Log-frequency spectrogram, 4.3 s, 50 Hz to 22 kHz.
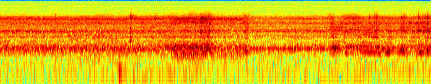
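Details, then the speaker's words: Roberts R900 radio, about 1985, with volume at full giving only thin hiss and a faint station; very low output, suspected fault in the audio amplifier stage, not yet confirmed. "still playing, but the volume was very, very low on it."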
